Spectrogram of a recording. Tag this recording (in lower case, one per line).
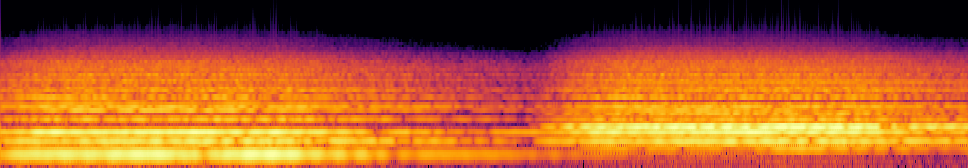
music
